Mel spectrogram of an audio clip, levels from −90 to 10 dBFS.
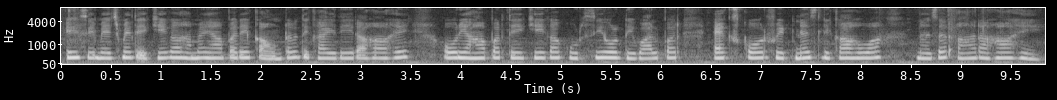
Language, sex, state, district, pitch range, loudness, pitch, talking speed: Hindi, female, Rajasthan, Jaipur, 255-270 Hz, -15 LUFS, 260 Hz, 185 wpm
